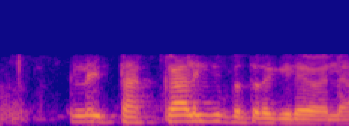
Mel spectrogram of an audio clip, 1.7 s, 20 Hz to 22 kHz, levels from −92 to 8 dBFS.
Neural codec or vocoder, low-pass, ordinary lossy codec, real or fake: none; 3.6 kHz; none; real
